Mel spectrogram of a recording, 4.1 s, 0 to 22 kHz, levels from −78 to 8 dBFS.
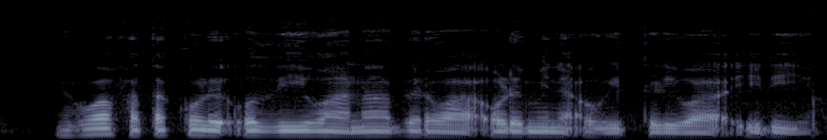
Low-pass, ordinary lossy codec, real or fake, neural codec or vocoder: none; none; real; none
